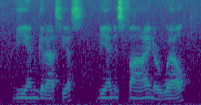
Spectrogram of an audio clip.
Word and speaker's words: gracias: like a th but in Latin America they pronounce to see like an S gracias and it's correct to say it that way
